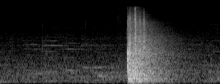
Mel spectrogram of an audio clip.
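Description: The trunk lid of a 2014 Infiniti Q50S being shut: one loud thunk about a second and a quarter in, dying away over about half a second.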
